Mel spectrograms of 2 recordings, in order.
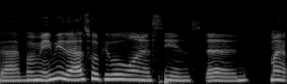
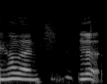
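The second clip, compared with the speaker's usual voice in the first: usual speaking voice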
